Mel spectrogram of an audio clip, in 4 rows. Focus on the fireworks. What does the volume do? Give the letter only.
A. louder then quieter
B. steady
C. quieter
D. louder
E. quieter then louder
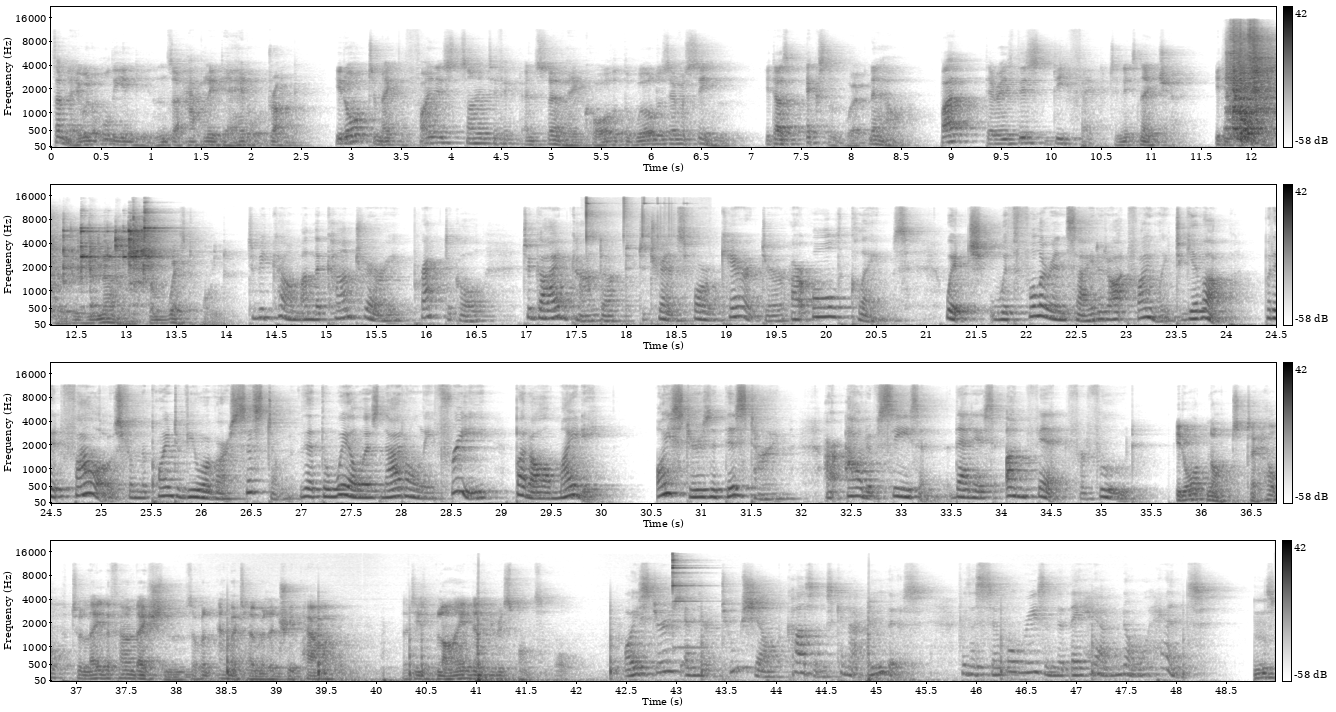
C.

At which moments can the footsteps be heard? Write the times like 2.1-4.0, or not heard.
not heard.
